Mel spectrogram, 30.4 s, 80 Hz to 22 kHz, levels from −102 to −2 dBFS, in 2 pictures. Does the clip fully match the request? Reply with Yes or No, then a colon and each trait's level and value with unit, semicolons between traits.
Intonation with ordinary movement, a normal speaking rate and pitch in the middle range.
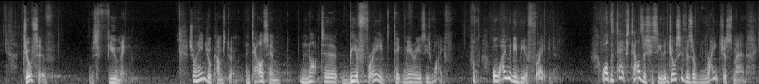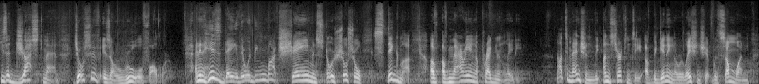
No: wide, 7.2 semitones; average, 155 wpm; medium, 160 Hz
